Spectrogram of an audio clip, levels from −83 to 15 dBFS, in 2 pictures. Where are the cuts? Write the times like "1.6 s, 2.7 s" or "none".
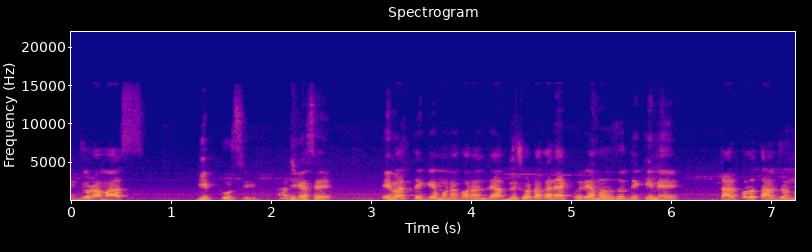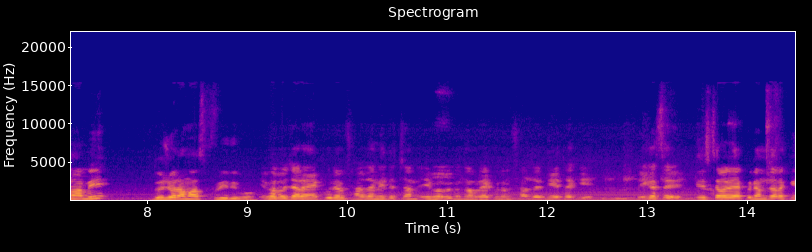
4.4 s, 9.1 s, 13.5 s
